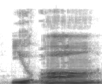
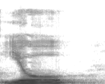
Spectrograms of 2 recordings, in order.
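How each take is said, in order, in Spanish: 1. Las dos palabras se dicen por separado, completas. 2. Las dos palabras se contraen en una sola sílaba.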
